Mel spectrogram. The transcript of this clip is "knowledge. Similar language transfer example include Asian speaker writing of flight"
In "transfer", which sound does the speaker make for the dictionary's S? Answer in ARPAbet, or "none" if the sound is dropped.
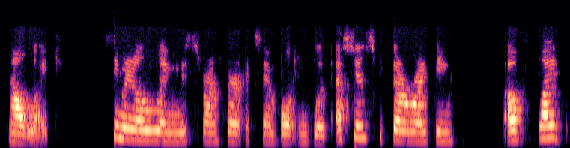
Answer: none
